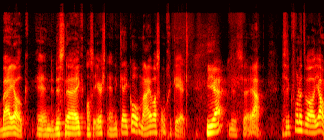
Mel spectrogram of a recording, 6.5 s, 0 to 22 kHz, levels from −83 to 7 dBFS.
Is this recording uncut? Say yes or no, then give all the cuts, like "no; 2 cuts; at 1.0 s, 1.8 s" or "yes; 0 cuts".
no; 4 cuts; at 1.3 s, 1.7 s, 2.1 s, 3.2 s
